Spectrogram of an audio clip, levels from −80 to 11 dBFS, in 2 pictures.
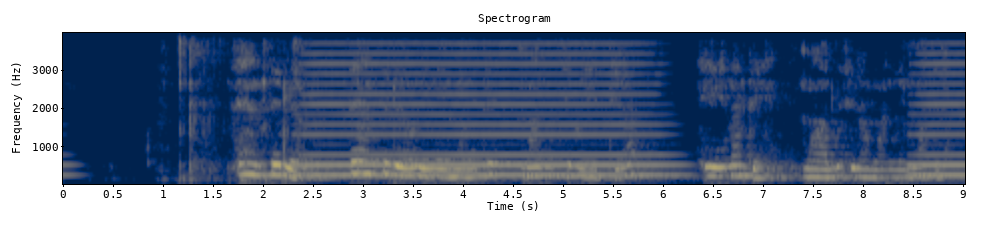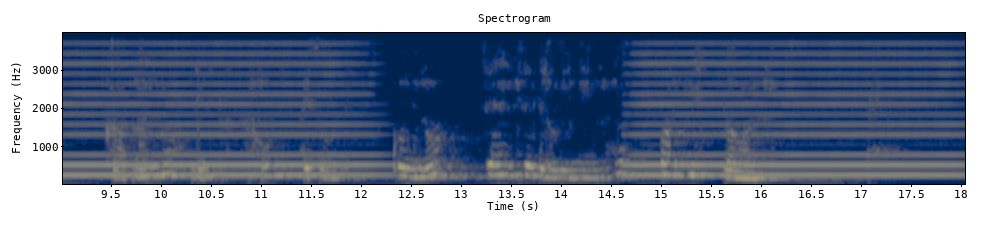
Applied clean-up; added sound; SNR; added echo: none; Wind instrument, woodwind instrument; 3 dB; reverberation time 1.2 s.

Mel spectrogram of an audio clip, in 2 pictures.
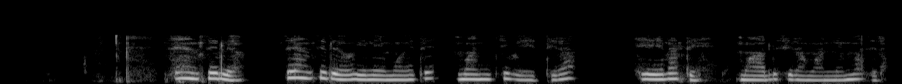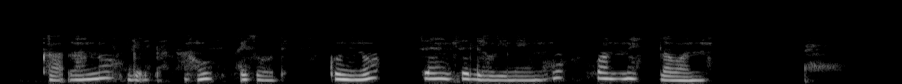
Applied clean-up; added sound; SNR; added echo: none; none; none; none.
